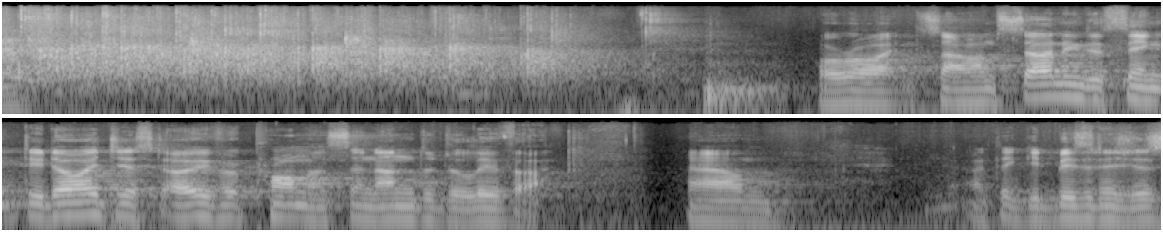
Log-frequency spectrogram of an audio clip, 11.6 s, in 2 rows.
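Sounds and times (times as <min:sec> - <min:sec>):
audience round of applause: 0:00.0 - 0:03.4
speech: 0:04.1 - 0:09.8, 0:10.6 - 0:11.5.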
